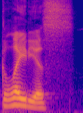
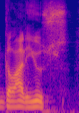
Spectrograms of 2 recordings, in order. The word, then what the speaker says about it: Gladius: in Latin anyway but Gladius actually or glad use glad huge depending on how you want to pronounce it that would be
